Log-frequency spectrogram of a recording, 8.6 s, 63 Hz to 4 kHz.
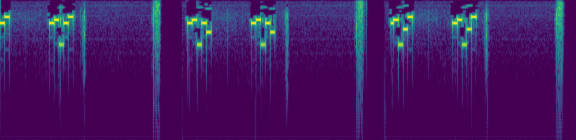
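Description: Five-tone selective call (ZVEI), heard as quick runs of five tones, tones of about 70 ms. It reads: 89180 89185 89185 89160 89160
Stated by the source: ZVEI five-tone call 89132 received by SDR on channel 464, from the fire brigade server feuerwehr-orlamuende.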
